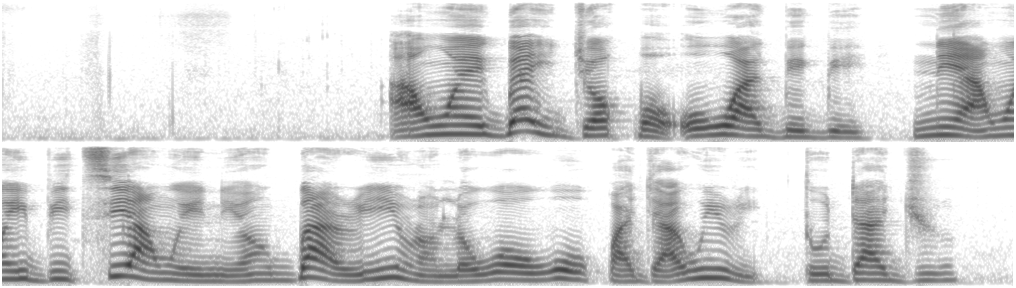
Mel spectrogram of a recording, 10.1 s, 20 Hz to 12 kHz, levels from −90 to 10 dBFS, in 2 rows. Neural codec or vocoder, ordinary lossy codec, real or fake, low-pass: none; none; real; none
